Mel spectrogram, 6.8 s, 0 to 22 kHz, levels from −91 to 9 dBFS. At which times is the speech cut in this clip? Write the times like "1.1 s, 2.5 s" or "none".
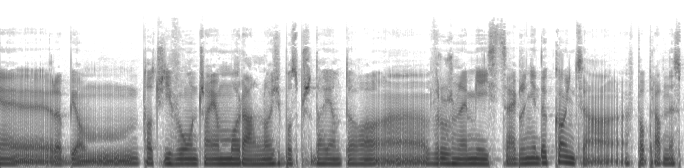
1.6 s, 5.2 s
